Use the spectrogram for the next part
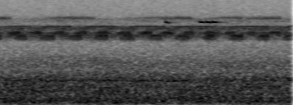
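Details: Autumn insects singing after dark in the woods of Tsukimi no Mori, Nanno, Kaizu, Japan: an unbroken high-pitched ringing chorus with a brief brighter chirp near the end and light background noise.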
